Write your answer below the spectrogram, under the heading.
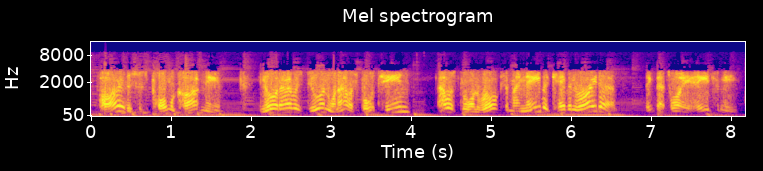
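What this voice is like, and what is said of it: Bad celebrity impression, sounds Australian. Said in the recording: “Terrible, terrible, terrible celebrity impression. ... I think that was Crocodile Dundee, actually. ... I don't think that was very good.”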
